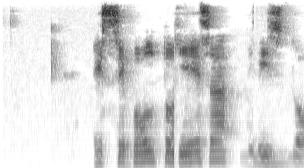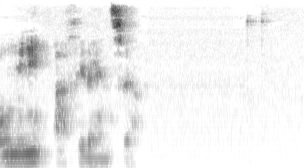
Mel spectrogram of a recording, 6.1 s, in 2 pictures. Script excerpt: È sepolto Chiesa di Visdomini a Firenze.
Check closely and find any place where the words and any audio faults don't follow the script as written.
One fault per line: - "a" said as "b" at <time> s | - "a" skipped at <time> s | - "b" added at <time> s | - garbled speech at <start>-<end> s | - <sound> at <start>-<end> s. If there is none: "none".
none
